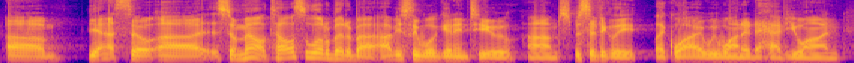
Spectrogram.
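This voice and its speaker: A man's voice: fairly low pitch, a little fast. A man co-hosting a podcast from someone's home, explaining things at length with many fillers and restarts. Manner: rambling, filler-heavy explaining. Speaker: podcast co-host. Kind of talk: casual podcast chat. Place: a private home.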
